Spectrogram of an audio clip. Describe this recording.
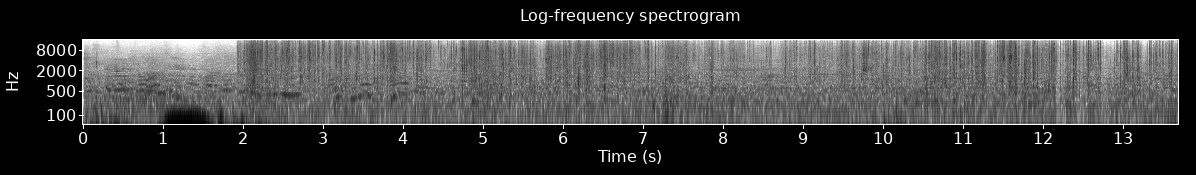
Some rustling of plastic packing in a shop.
